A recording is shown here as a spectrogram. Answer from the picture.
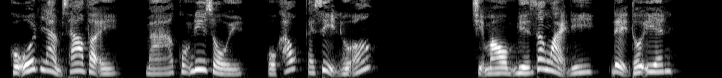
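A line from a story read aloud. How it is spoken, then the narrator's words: Mocking laugh. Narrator (Vietnamese): Mợ Hồng cười mỉa mai rồi nói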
